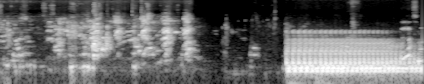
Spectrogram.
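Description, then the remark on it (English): A pileated woodpecker drums in a single loud, rapid roll lasting about two seconds, so fast it blurs into a buzzy rattle. It follows voices and a short pause. “So that is a distinct drum.”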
